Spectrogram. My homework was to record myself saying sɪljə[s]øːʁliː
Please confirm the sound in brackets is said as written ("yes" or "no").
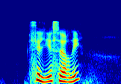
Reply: yes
